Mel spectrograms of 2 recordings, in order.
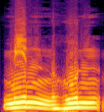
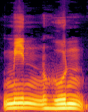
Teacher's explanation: Jadi kalau nun sukun atau harokat tanwin bertemu dengan salah satu daripada 6 huruf yang di samping itu, maka hukumnya adalah izhar halqi. Nah, karena dia izhar maka dibaca jelas, tidak berdengung. Nunnya itu kita baca jelas, minhun.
